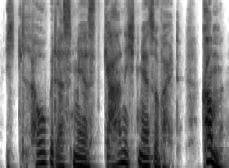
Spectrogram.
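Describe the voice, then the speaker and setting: A man putting on an excitable young fish. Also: unhurried, breathy edge. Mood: curious. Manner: high, bouncy, excited squeals. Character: excitable young male fish, eager and cheerful. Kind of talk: storybook reading.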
